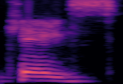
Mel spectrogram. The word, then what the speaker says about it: Kees: Case, but in Dutch. In Dutch, it's K-E-E-S.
